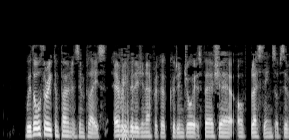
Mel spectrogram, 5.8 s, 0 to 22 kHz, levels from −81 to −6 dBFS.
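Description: A short speech recording that sounds like it's been squeezed through low-bitrate MP3 compression the whole way. Everything above 5.8 kHz is gone, and the dull, watery swirl on the sibilants fits a bitrate somewhere around 28 kbps, likely the encoder starving for bits and dropping weak detail frame by frame. Right after "three components in place", from 2.38 to 2.64 s, there's a burst of processor overload crackle. The system kept missing deadlines on tiny buffers of roughly 5 ms, a dozen or more in a row, and each miss replayed a hard-edged scrap of old audio, so you hear gritty tearing until the load drops.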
